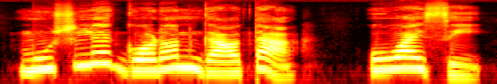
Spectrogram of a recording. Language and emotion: Santali, neutral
